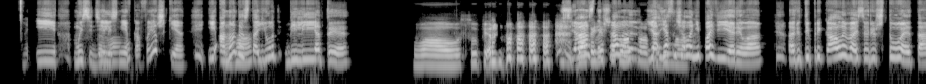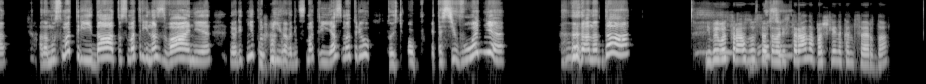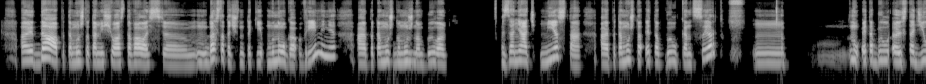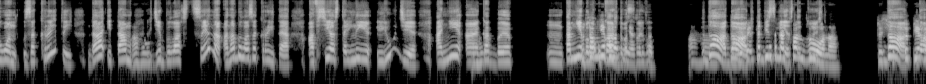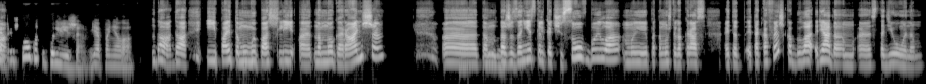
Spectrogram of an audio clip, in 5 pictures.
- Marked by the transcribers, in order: other noise; laugh; laugh; tapping; chuckle; unintelligible speech
- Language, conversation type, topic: Russian, podcast, Каким был твой первый концерт вживую и что запомнилось больше всего?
